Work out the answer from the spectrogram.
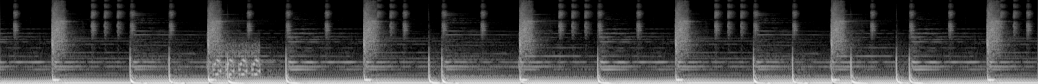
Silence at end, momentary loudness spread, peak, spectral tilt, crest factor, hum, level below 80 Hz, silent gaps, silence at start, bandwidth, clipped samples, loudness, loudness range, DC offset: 0 s; 4 LU; 0 dBFS; -6 dB/octave; 10 dB; none; -12 dBFS; none; 0 s; 19 kHz; under 0.1%; -13 LUFS; 1 LU; under 0.1%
